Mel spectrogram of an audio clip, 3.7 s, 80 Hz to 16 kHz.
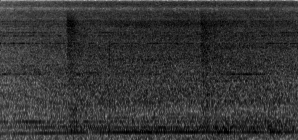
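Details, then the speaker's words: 2011 VW Jetta 2.5 with no engine ECU communication and a no-start, ignition on, engine off: steady electric cooling-fan whoosh with constant low hum; the fan switches on after a while and will not turn off. "І друга проблема, через деякий період у нас вмикається вентилятор охолодження."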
